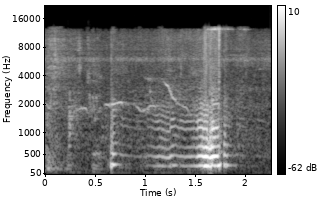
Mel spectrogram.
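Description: A person's voice held on a long, slightly wavering drone, as in a drawn-out hesitating "uhh". It comes in briefly, then again louder near the end.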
